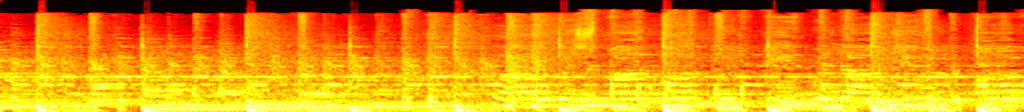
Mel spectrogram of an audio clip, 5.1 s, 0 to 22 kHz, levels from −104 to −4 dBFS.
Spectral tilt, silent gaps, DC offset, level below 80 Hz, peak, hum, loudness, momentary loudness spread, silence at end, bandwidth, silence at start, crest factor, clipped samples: -5.5 dB/octave; none; under 0.1%; -18 dBFS; 0 dBFS; none; -13 LUFS; 2 LU; 0 s; 16 kHz; 0 s; 12 dB; 0.4%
